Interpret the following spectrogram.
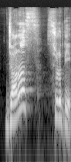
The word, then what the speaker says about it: জনশ্রুতি: দন্ত সরা রসু তরশ্মি শ্রুতি জনশ্রুতি জনস্রুতি উচ্চারণটা হবে এরকম আর বানানে লিখবো আমরা এরকম বুঝতে পারছো বানানটা লিখবো এরকম আর উচ্চারণ করব এরকম বুঝতে পারছো সবাই আর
